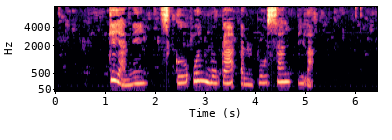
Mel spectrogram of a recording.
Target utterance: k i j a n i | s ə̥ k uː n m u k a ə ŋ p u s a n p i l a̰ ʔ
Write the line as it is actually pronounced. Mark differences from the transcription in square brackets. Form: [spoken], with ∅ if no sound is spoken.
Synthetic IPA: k i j a n i | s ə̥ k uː n m u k a ə [m] p u s a n p i l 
